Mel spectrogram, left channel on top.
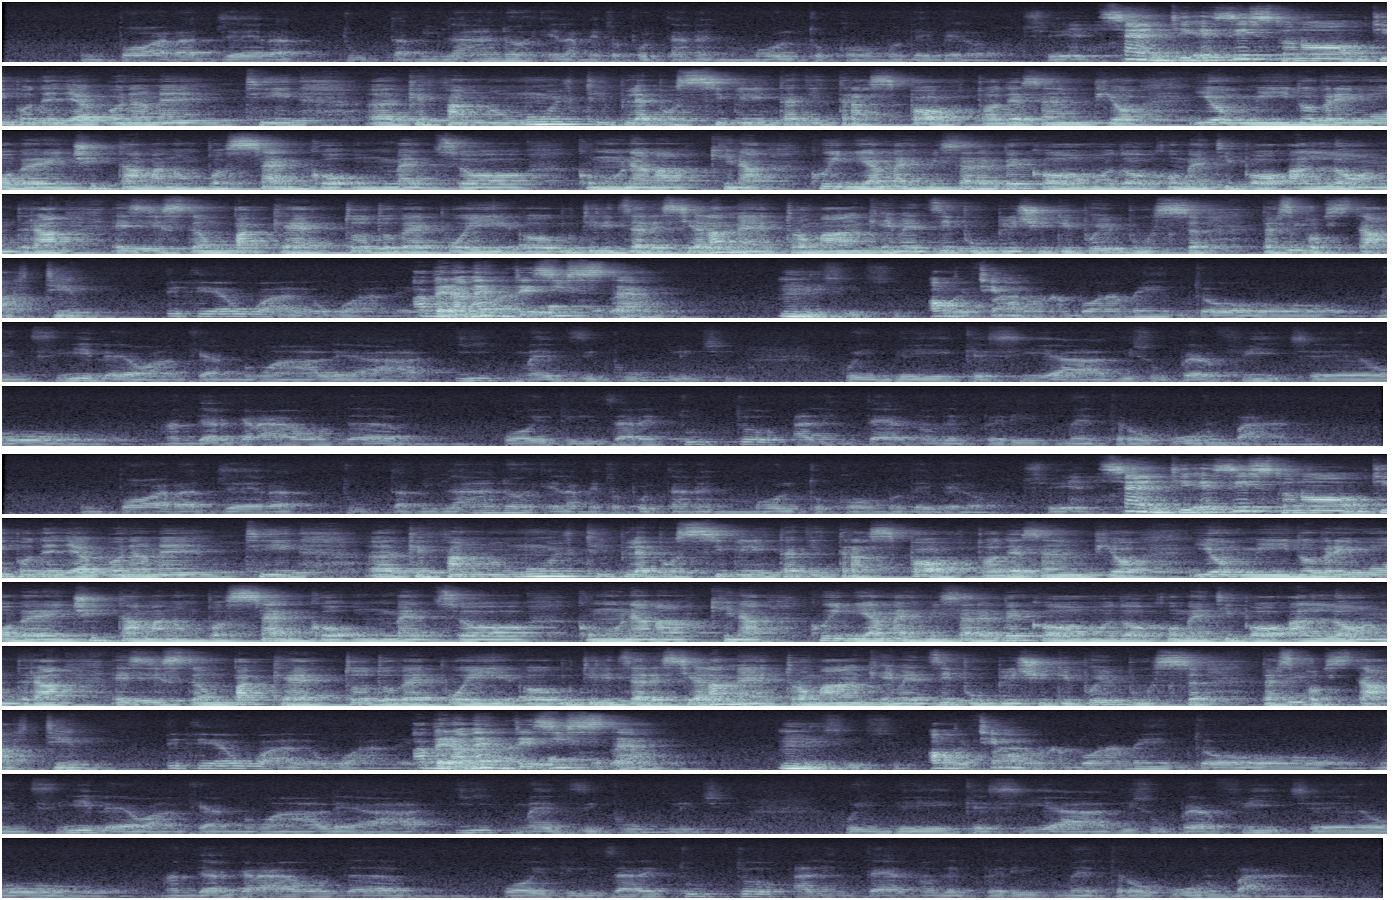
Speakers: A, on the left (about 30°); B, on the right (about 30°).
A: un po' a raggiera tutta Milano e la metropolitana è molto comoda e veloce.
B: Senti,
A: eh,
B: esistono tipo degli abbonamenti, eh, che fanno multiple possibilità di trasporto? Ad esempio, io mi dovrei muovere in città, ma non posseggo un mezzo come una macchina, quindi a me mi sarebbe comodo, come tipo a Londra, esiste un pacchetto dove puoi, eh, utilizzare sia la metro, ma anche i mezzi pubblici, tipo il bus, per
A: Sì,
B: spostarti.
A: Sì, sì, è uguale, è uguale.
B: Ma veramente
A: Tu fai
B: esiste?
A: l'abbonamento.
B: Mm,
A: Sì, sì, sì.
B: ottimo.
A: Puoi fare un abbonamento mensile o anche annuale ai mezzi pubblici, quindi che sia di superficie o underground, eh, puoi utilizzare tutto all'interno del perimetro urbano.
